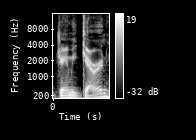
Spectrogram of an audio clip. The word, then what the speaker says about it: Jamie Guerin: We have Jamie Guerin here.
